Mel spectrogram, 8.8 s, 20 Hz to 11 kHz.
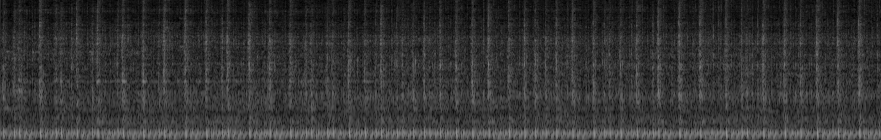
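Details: Yamaha RX100 two-stroke at idle: sharp rapid metallic tapping at steady beat over the idle; piston knock or gudgeon pin bearing suspected, not confirmed.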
